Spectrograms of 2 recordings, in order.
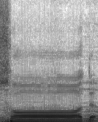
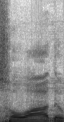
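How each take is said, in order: First: No w glide follows the first consonant. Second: A w glide follows the first consonant. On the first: The speaker calls it right. "এখানে উচ্চারণ হবে সদ" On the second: The speaker calls it wrong. "যদি এটাকে আমরা সওয়াদ পড়ি তখন বানানে দেখেন যে ওয়াও একটা যুক্ত হয়ে যাচ্ছে"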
